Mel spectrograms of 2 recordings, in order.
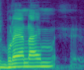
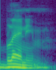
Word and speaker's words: Blenheim: língua inglesa tem especificidades, porque em inglês Blenheim que nós pronunciamos a à alemã é dito Blenim.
